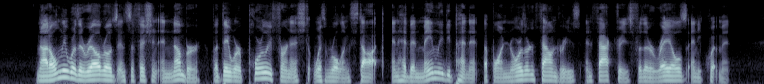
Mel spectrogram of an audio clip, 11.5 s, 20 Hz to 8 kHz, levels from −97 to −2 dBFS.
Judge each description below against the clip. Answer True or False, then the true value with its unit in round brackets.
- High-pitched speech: False (110 Hz)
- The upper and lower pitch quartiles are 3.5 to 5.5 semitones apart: True (4.2 semitones)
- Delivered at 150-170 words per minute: True (160 wpm)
